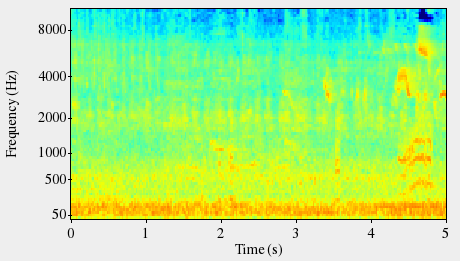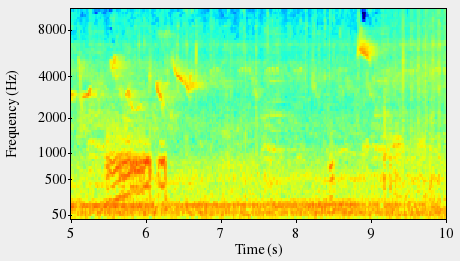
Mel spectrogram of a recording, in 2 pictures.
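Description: Backyard poultry flock of chickens and ducks making soft, scattered calls and clucks while feeding, with a short louder run of calls about five seconds in.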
